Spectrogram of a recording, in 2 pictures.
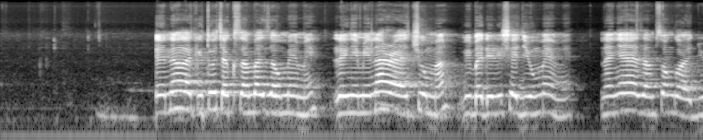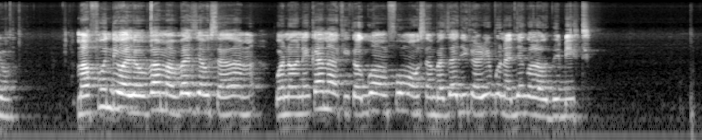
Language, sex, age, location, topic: Swahili, female, 18-24, Dar es Salaam, government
